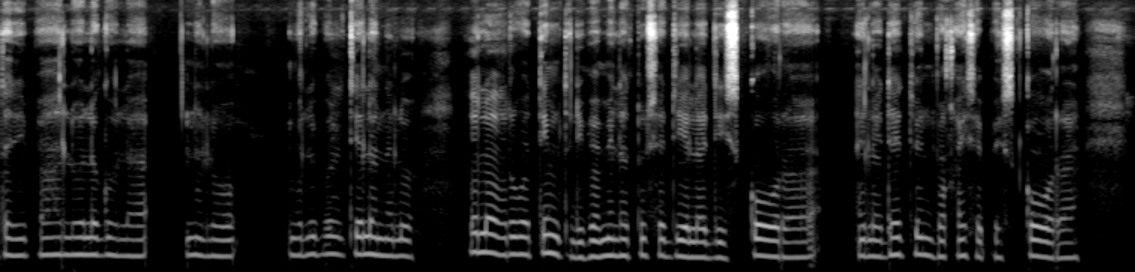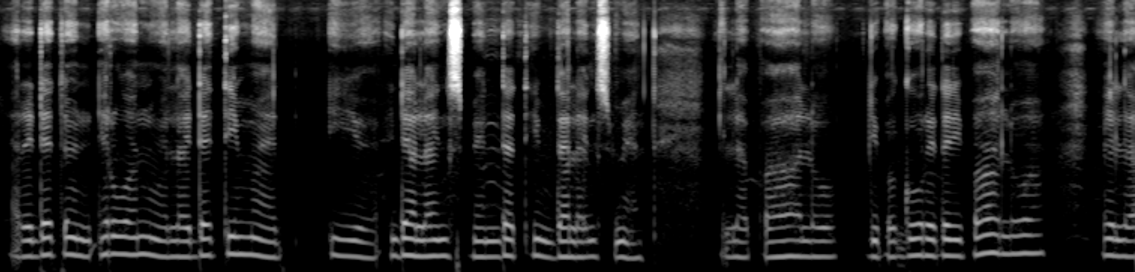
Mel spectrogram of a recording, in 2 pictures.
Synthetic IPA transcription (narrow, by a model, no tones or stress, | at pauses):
tadipalo̞elaɡola | nalo̞ | boliboltielanalo̞ | elaeɾuatimtadipamelatusadieladisko̞ɾa | eladationbakʰajsapesko̞ɾa̰ː | ɾedationeɾuanueladatima | ijoidalajnsme̞ndatimdalajnsmen | elapalo | dipaɡoɾetadipaloa | ela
